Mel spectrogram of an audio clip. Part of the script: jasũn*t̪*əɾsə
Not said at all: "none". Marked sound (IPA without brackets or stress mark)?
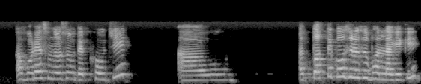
d̪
